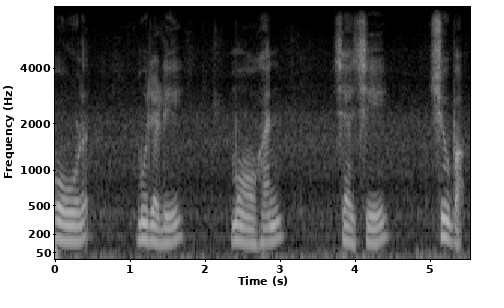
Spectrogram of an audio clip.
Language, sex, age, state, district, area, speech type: Malayalam, female, 60+, Kerala, Palakkad, rural, spontaneous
